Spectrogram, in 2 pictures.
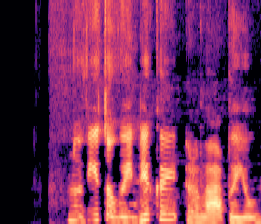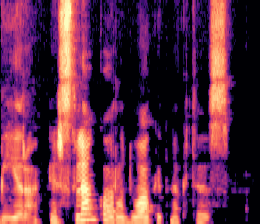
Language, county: Lithuanian, Vilnius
